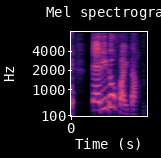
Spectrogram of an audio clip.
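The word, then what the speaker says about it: Pteridophyta: number दो पे आता है ब्रायोफाइटा और नंबर तीन पे आता है टेरिडोफाइटा लिखा जाता है टी से प्रोनाउंस किया जाता है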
